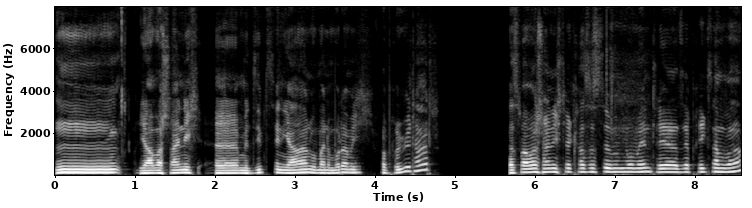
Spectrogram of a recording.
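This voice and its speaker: A man talks at a fairly slow pace in a fairly high pitch with ordinary pitch variation. His tone is dark and mellow. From northern Germany, Bremen; Germany. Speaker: podcast host. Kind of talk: casual chat. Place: home room. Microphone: studio mic.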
